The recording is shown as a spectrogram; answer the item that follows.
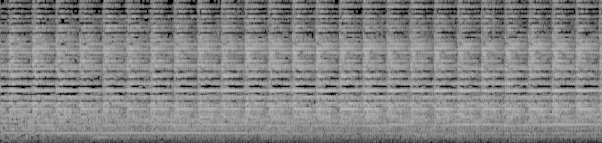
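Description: The New York Stock Exchange's electric opening bell ringing continuously with rapid, even strokes, over applause.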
